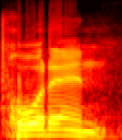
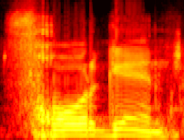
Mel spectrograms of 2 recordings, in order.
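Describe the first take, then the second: First: No g sound is heard in the middle. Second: A g sound is heard in the middle. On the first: The speaker calls it right. "क्योंकि जी हमेशा silent रहता है" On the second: The speaker calls it wrong. "ये हमारा फॉरगेन ना होकर"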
